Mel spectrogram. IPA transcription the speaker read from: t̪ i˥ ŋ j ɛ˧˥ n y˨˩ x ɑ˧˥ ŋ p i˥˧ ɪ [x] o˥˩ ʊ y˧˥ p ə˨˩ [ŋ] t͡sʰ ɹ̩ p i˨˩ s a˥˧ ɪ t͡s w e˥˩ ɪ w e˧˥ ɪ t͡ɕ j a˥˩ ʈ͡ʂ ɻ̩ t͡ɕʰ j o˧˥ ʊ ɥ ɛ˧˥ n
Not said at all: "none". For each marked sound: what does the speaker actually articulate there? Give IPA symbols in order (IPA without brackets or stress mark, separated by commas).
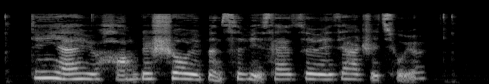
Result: ʂ, n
